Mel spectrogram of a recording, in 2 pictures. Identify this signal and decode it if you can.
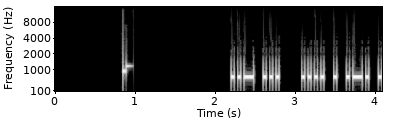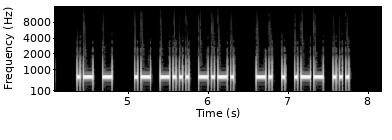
Morse code, heard as a keyed tone, about 30 wpm, 700 Hz. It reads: US HERE AT ABC NEWS
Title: Sets of 5 Words 30wpm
